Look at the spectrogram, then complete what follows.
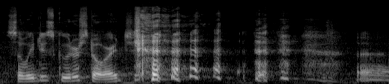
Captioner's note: laughs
